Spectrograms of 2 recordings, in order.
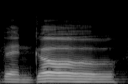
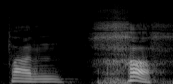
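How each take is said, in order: First: The G is a hard stop sound. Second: The G is a rough guttural sound. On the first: The speaker calls it wrong. "so there's in America" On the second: The speaker calls it right. "It's the guttural"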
